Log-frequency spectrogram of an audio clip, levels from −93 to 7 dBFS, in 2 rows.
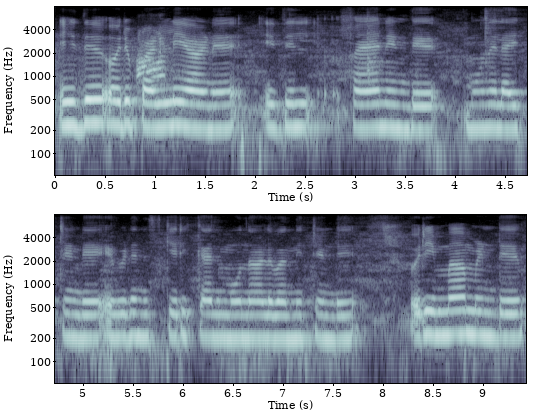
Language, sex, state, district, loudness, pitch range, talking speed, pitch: Malayalam, female, Kerala, Kasaragod, -15 LUFS, 205-225 Hz, 100 wpm, 215 Hz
